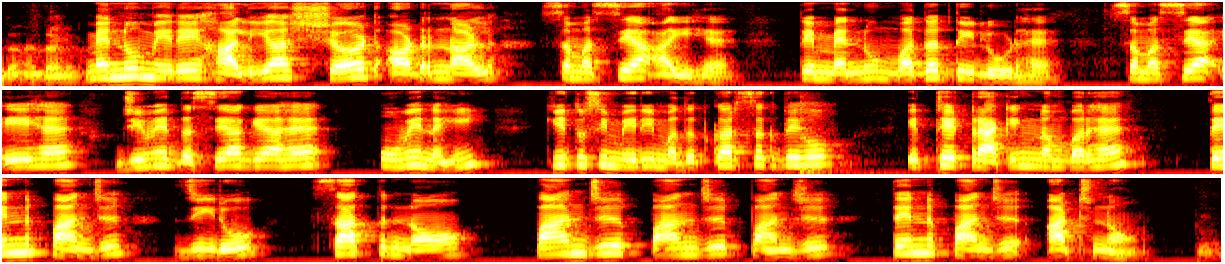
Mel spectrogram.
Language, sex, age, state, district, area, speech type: Punjabi, female, 30-45, Punjab, Jalandhar, urban, read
